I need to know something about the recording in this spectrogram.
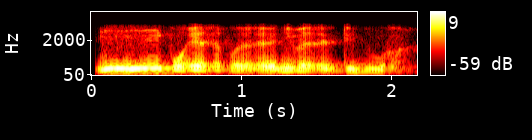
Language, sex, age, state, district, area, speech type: Assamese, male, 30-45, Assam, Sivasagar, rural, conversation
